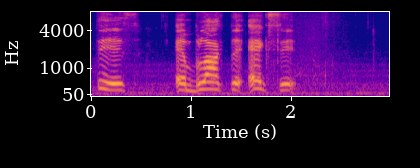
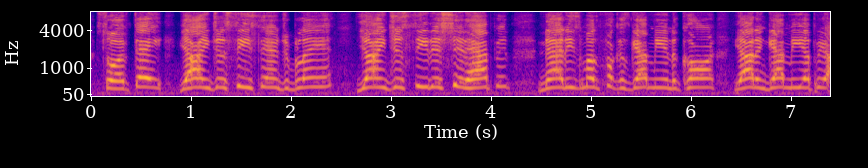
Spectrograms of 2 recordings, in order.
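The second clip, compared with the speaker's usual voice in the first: loud, higher outraged appeal; retold screaming; 5 semitones higher, 4 dB louder than usual. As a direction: re-enact yelling to bystanders, voice raised. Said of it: "that's why I started screaming like".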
